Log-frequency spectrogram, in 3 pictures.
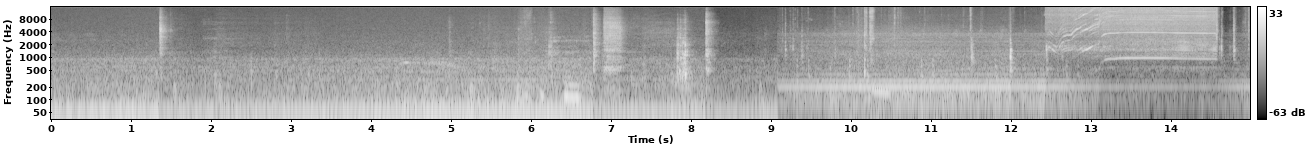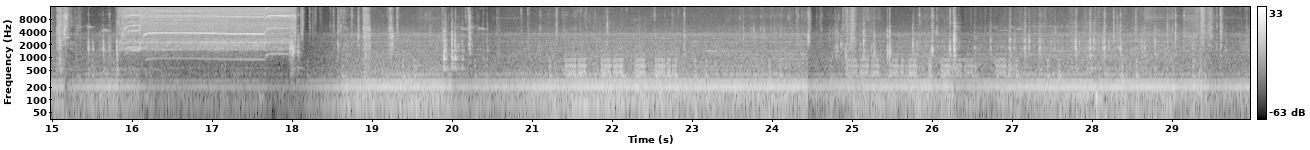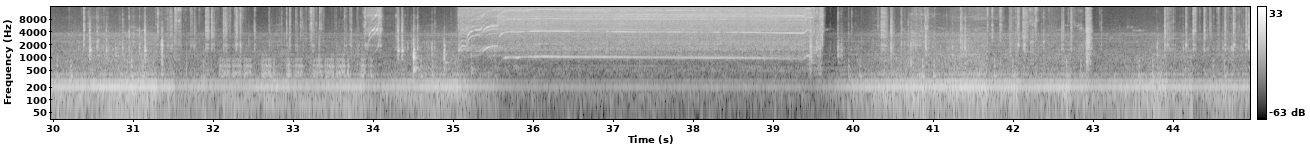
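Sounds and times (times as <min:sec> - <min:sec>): electric drill whining: 0:12.4 - 0:14.6, 0:15.8 - 0:18.1, 0:35.0 - 0:39.6.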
